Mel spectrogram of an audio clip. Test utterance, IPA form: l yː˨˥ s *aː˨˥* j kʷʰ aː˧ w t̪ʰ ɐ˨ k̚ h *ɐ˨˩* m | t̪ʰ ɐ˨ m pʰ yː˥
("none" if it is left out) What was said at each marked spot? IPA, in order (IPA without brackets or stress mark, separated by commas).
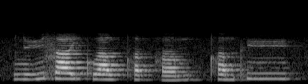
aː˥, ɐ˨˧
